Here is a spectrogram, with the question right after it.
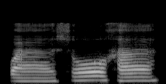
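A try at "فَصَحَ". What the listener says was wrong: Fa, bukan wa. Fa.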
